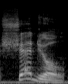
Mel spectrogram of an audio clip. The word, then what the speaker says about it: schedule: them on that because if you look at the word historically um it actually originates from greek and typically speaking a lot of greek loanwords that begin with sch like the word school are pronounced sk schedule in this case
